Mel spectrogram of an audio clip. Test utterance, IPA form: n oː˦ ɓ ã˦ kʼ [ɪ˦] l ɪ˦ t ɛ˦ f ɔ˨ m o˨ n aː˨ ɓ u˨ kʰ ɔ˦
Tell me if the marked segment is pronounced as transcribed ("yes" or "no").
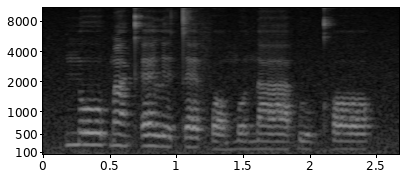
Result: no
